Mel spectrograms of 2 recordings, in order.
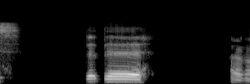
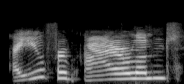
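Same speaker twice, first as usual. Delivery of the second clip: put-on much higher, slow American accent; 5 dB louder, slower than usual. Caller asking where he's from, American accent. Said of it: "imitate them ... American accent".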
